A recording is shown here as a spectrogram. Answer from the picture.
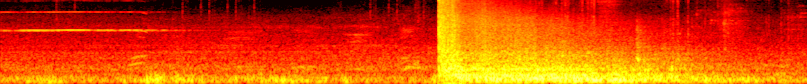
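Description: A field howitzer fires a single shot, the traditional noon gun, a little past halfway: a sudden loud blast followed by its echo dying away over about two seconds.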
